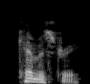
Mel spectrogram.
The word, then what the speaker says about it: chemistry: In these words, CH is k. Character, chemistry, choir, chorus, stomach, ache, anchor, architect, mechanic, orchestra, psychologist, technical.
